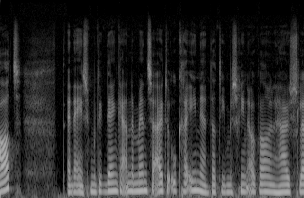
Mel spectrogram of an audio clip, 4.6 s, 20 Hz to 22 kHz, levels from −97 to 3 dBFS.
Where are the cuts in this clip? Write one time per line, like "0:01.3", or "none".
none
